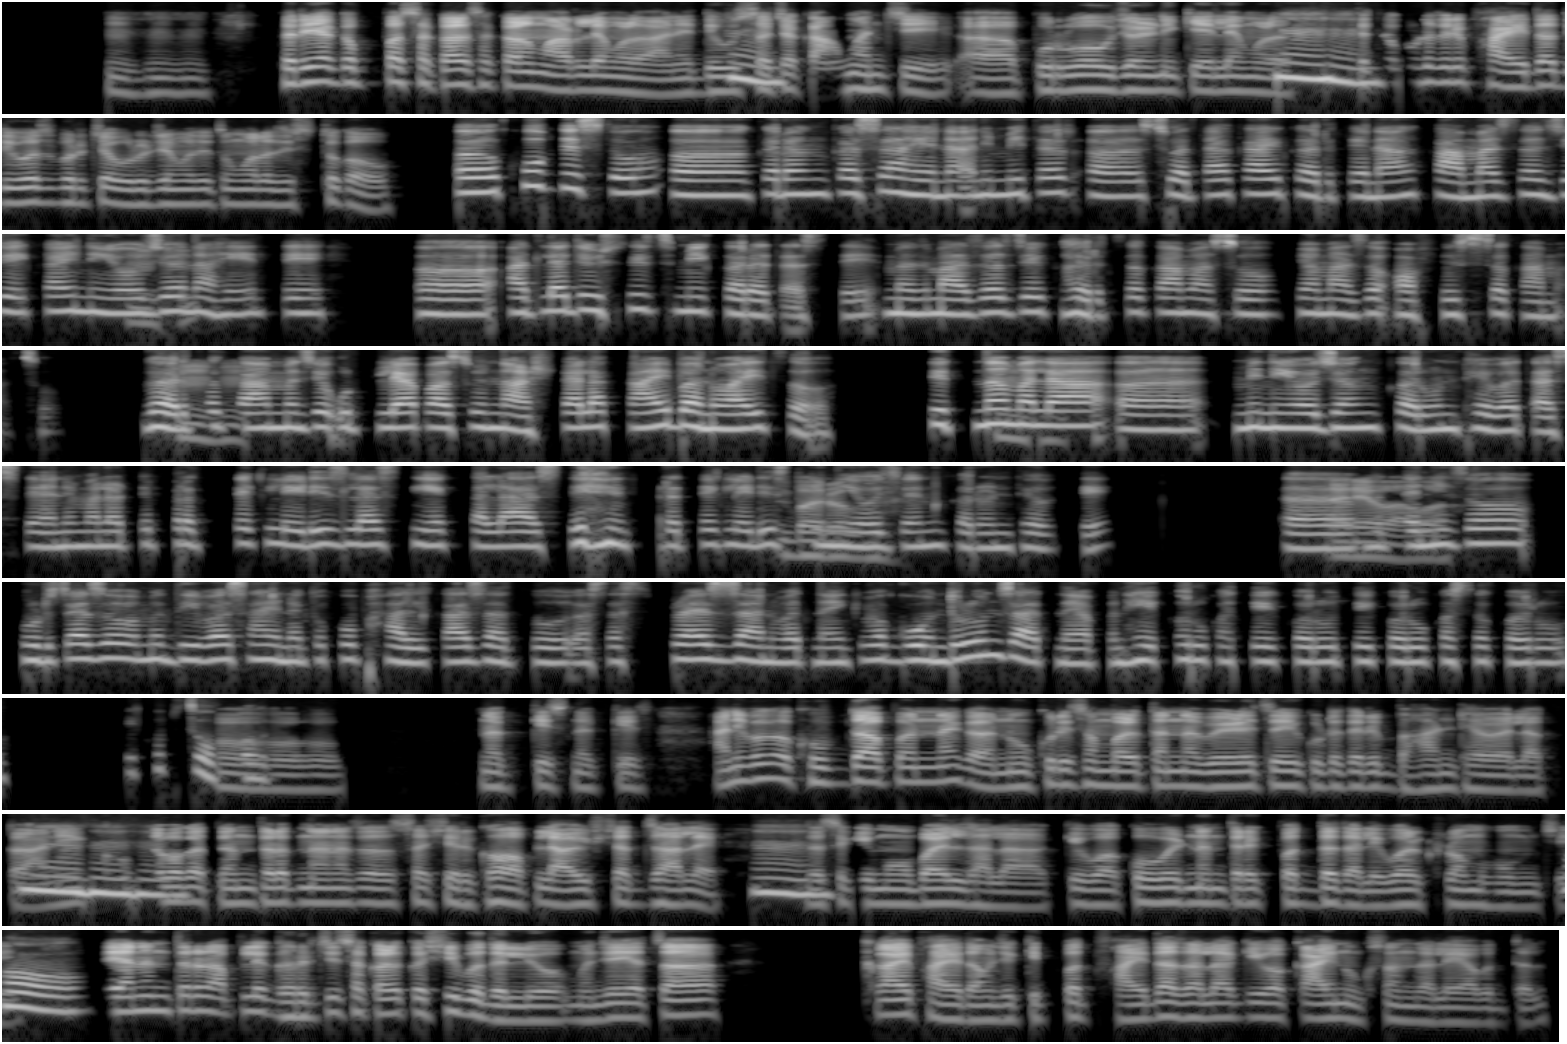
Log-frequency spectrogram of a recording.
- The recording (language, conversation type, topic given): Marathi, podcast, तुझ्या घरी सकाळची परंपरा कशी असते?
- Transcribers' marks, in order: tapping; other background noise; laughing while speaking: "असते"; in English: "वर्क फ्रॉम होमची"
